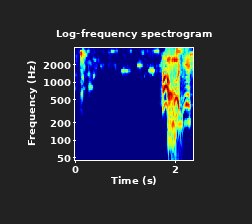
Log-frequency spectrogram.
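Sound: dog barking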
